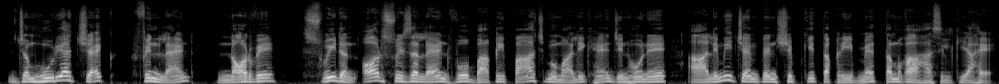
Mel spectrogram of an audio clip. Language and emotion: Urdu, neutral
